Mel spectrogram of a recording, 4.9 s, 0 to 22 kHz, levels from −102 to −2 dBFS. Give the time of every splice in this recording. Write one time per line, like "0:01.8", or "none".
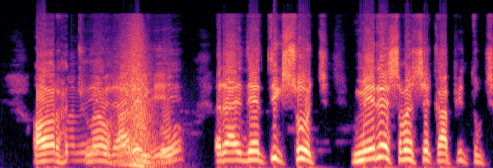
0:01.5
